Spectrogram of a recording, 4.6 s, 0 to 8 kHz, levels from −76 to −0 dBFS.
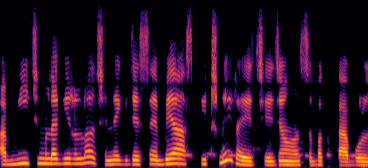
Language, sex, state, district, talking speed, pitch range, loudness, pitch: Angika, female, Bihar, Bhagalpur, 235 wpm, 180-230 Hz, -16 LUFS, 200 Hz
